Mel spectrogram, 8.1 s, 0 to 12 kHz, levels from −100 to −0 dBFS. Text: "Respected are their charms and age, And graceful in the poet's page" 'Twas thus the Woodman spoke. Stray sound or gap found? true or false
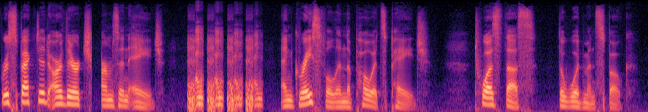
true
